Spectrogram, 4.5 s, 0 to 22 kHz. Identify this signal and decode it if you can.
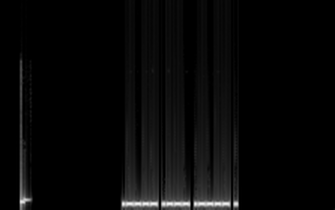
Morse code, heard as a keyed tone, about 42 wpm, 700 Hz. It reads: 1J1E
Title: Four Challenging Letter-Number Combinations 45wpm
